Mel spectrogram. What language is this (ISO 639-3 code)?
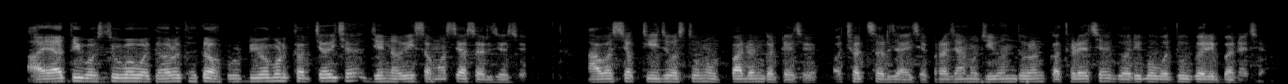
guj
